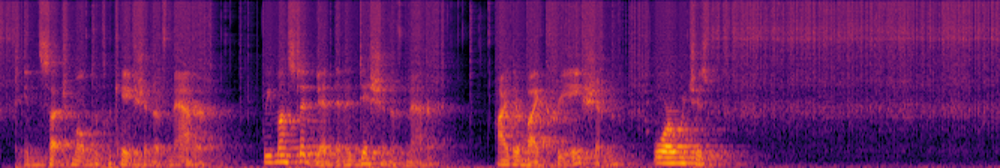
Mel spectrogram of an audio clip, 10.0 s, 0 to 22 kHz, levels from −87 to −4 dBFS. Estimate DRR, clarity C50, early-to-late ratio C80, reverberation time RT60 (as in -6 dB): 3.0 dB, 6.5 dB, 9.0 dB, 1.1 s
